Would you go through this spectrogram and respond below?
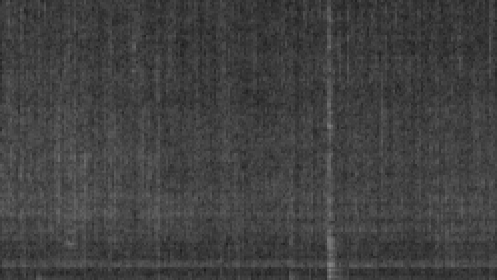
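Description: Zucchini fries in oil with a steady, close hiss and crackle, and a fork turns the slices with a single sharp tap against the pan partway through.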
